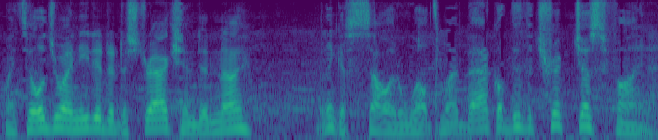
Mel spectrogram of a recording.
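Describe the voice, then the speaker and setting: A man's voice: a little high, expressive, fairly quick, lightly acted. A man playing a proud, good-humoured younger brother in casual sibling banter for a fantasy audio drama. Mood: wry.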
